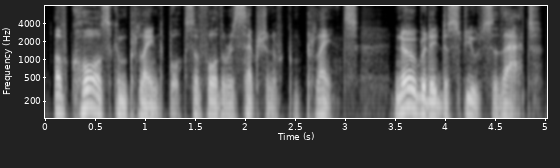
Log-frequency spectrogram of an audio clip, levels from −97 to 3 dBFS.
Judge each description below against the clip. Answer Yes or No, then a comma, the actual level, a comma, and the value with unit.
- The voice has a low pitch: Yes, low, 100 Hz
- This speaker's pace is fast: No, average, 145 wpm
